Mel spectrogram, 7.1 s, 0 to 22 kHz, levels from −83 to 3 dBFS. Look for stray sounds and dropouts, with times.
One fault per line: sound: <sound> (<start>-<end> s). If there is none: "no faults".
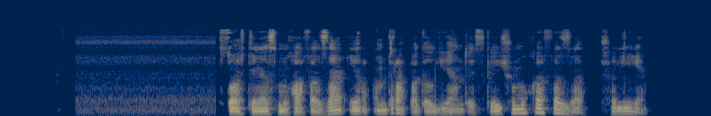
no faults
